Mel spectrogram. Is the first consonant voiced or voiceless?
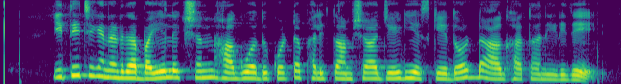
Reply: voiceless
